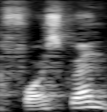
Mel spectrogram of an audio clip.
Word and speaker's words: Forsgren: So I I gave you I gave the the English pronunciation which is a forsen but um can you please share the the Swedish pronunciation?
